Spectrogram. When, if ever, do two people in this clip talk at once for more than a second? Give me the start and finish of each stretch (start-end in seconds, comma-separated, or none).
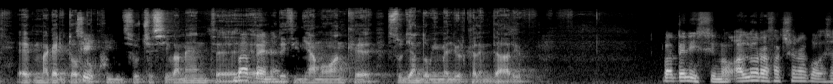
none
